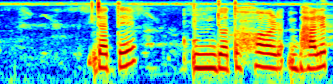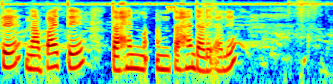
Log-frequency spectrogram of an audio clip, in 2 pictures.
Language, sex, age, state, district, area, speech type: Santali, female, 18-30, West Bengal, Bankura, rural, spontaneous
